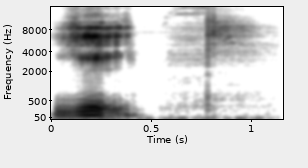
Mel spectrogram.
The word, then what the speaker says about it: ye: accent I've been using here, I've been saying ye. Now, many years ago, on a television series called QI, they corrected an existing misconception, and that misconception was that pseudo-Shakespearean phrases like this should be pronounced ye old shop, whereas in fact, the definite article,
